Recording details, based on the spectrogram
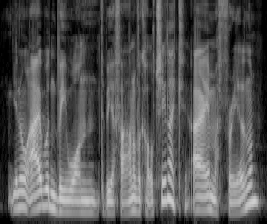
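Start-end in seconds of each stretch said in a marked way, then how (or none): none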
